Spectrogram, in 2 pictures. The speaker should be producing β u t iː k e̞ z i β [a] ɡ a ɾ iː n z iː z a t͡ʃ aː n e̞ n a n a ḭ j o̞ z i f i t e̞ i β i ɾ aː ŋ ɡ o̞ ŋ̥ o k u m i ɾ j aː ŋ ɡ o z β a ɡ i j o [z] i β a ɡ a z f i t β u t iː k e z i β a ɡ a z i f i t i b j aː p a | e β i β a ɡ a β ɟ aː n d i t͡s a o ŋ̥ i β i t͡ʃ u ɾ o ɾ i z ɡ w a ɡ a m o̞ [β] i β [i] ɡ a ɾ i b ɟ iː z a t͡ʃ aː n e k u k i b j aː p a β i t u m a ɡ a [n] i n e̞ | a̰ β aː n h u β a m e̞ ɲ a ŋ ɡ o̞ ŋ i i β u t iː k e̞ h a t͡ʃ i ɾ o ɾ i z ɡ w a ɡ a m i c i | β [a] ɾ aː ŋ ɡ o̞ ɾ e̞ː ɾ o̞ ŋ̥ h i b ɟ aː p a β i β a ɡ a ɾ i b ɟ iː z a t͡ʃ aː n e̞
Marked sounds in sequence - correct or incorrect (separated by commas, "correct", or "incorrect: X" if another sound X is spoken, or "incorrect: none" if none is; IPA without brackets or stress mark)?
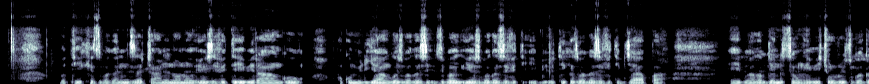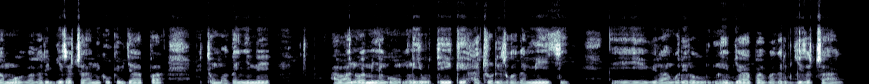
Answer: correct, correct, correct, incorrect: a, incorrect: ɲ, incorrect: i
